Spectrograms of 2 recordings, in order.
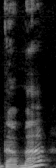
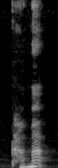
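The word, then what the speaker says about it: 玉: Dama, well, here we pronounce 500 yen dama, but only this kanji we can also pronounce tama.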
